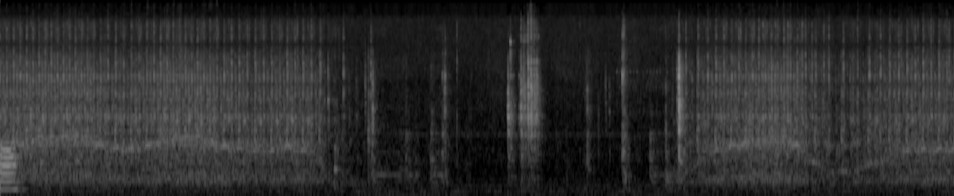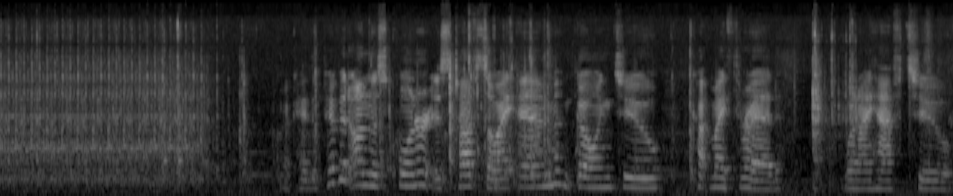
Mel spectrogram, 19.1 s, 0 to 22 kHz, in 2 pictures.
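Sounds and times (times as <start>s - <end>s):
sewing machine stitching: 0.0s - 3.8s, 6.7s - 12.0s.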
